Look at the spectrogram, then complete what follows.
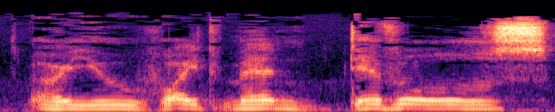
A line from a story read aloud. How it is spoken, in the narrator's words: said the old man at length, with a groan that seemed to burst from the bottom of his heart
